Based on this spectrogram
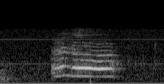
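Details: Very excited parrot calling: a brief soft onset followed by a strong, steady, meow-like harmonic note held about half a second before stopping abruptly, with a quiet background.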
